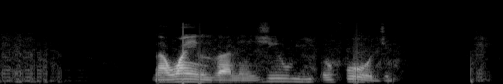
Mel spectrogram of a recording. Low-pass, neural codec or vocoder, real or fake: 7.2 kHz; none; real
